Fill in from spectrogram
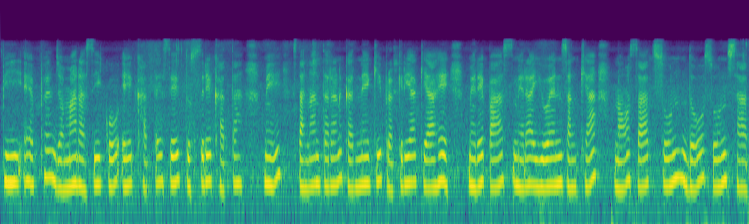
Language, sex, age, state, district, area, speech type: Hindi, female, 45-60, Madhya Pradesh, Chhindwara, rural, read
